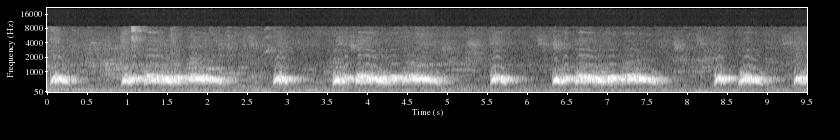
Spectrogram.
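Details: Spotted dove calling in the gáy gù style, with low, mellow coos alternating between short single notes and longer drawn-out phrases, about eight in all.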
